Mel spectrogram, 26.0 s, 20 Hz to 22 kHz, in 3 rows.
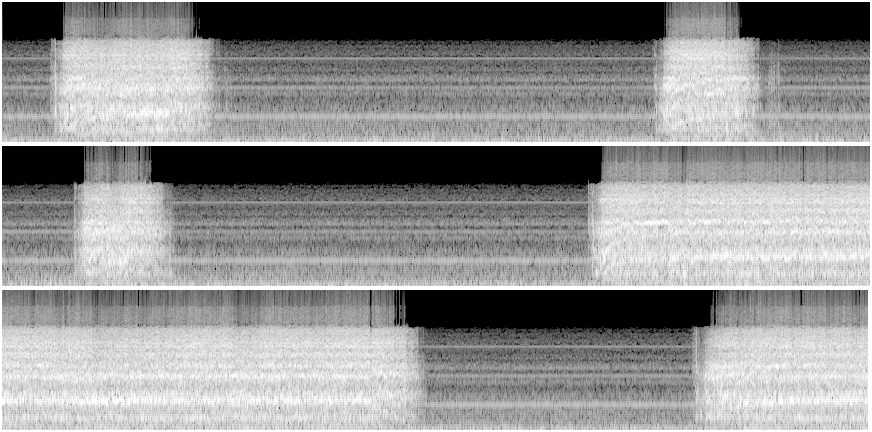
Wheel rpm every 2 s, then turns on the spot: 50, 0, 0, 50, 30, 10, 0, 110, 230, 230, 120, 0, 150.
6-8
